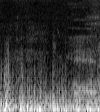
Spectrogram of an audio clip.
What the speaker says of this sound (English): It is very windy, so I apologize for that.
